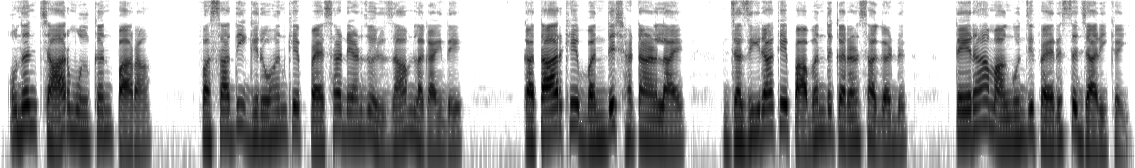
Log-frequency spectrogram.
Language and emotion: Sindhi, neutral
